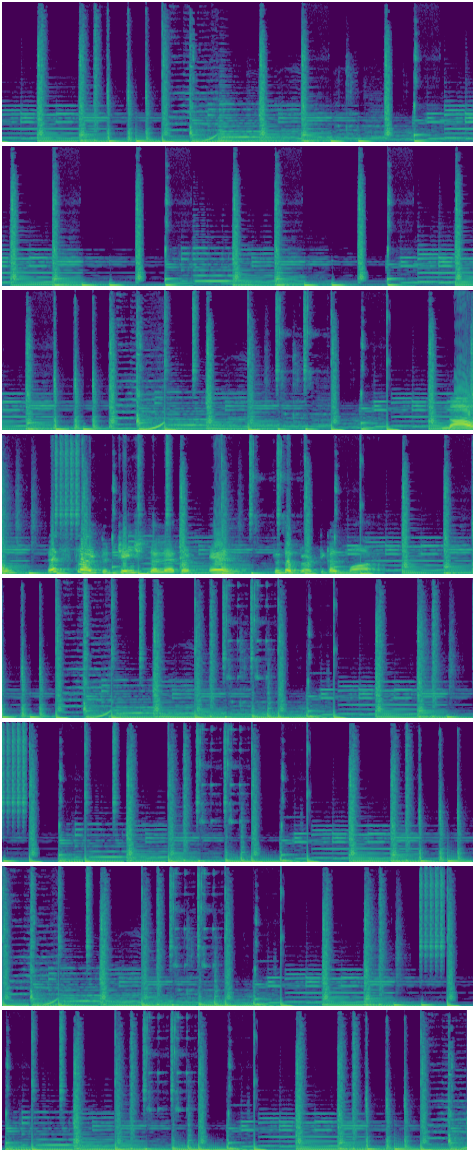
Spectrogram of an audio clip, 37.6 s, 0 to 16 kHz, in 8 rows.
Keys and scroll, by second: 0.3 w, 1.5 w, 3.4 Right, 5.0 c, 6.7 Right, 8.2 w, 9.5 w, 10.5 w, 11.8 w, 18.0 Tab, 22.2 s, 24.2 s, 26.2 Return, 28.4 End, 36.2 BackSpace.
